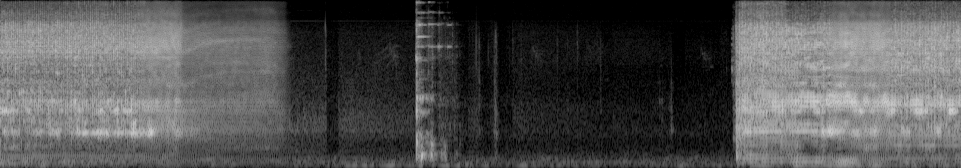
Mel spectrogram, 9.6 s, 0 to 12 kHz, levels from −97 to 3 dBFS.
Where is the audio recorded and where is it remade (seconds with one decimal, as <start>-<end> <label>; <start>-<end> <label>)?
0.0-1.4 recorded; 1.4-2.9 remade; 2.9-8.3 recorded; 8.3-8.9 remade; 8.9-9.6 recorded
